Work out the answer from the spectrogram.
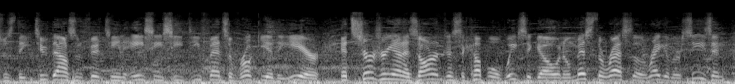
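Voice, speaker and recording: An American man doing live play-by-play sports commentary on the radio. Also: high voice.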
